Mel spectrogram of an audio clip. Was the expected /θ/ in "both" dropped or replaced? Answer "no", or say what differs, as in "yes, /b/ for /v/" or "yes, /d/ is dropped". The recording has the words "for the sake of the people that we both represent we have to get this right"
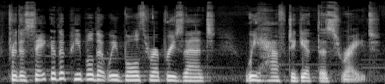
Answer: no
